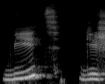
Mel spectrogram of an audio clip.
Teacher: Yəni 2 dənə kar samit yanaşı gəlib, ikincisi cingiltiliyə keçdi.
